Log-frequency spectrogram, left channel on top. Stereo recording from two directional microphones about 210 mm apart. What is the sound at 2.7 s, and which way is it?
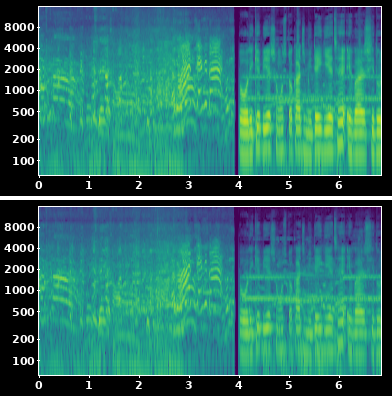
Speech, centre (ahead or behind).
